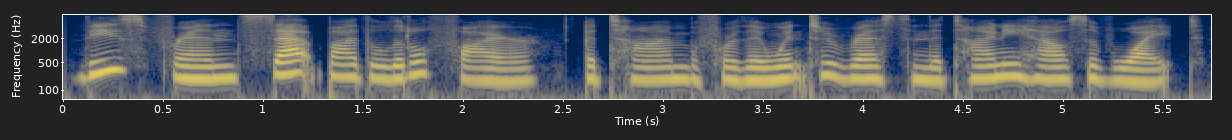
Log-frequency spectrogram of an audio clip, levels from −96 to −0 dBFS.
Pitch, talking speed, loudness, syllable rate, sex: 205 Hz, 210 wpm, -21 LUFS, 5.0 syllables/s, female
